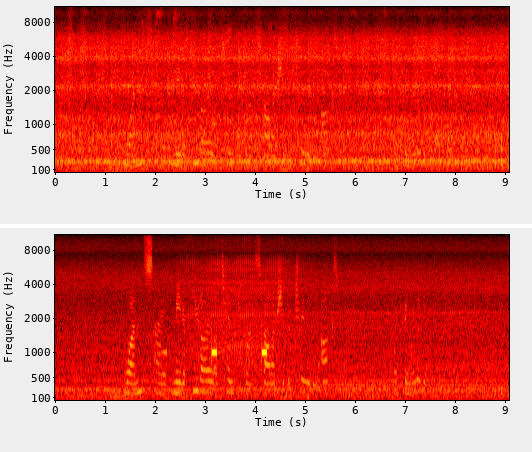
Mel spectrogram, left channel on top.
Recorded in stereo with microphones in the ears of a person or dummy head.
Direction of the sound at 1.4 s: 50° right (ahead or behind).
